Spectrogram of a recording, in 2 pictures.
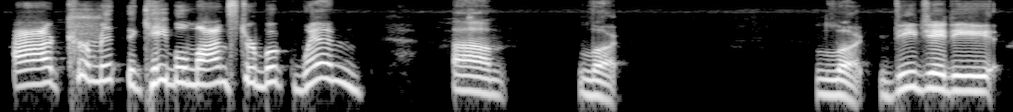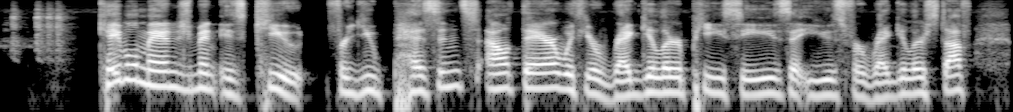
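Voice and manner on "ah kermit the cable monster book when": put-on character voice, lifted high. Reading a viewer's chat message aloud in a Kermit voice. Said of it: "Say it in a Kermit voice".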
